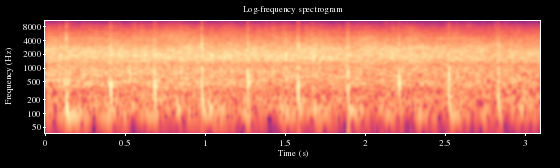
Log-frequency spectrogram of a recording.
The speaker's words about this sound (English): But before that, I do want to explain, give a shout or a clap if you are a gamer, you consider yourself a video gamer.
